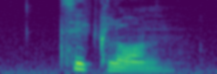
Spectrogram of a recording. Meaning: cyclone
- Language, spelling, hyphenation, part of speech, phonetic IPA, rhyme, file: Hungarian, ciklon, cik‧lon, noun, [ˈt͡siklon], -on, Hu-ciklon.ogg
